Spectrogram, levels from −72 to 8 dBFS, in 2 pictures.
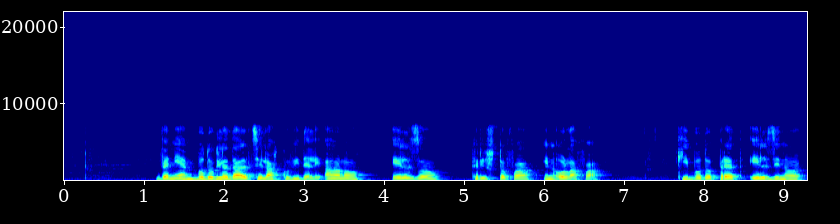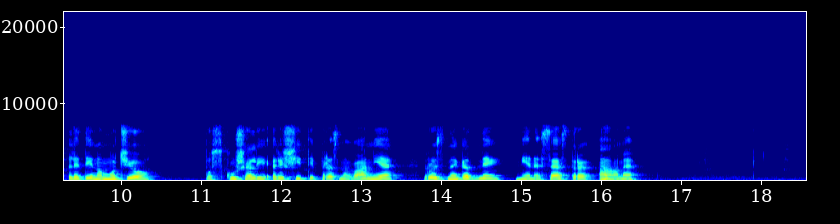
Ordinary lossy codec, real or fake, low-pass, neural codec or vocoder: none; real; 7.2 kHz; none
